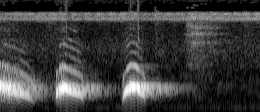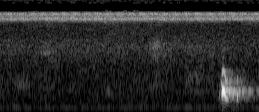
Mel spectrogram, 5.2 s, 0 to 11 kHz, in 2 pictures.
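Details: Spotted dove lure call in the 'kuk 2' style: three quick, soft coos in a row, a long silence, then another coo begins; a faint, steady high whine runs throughout.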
